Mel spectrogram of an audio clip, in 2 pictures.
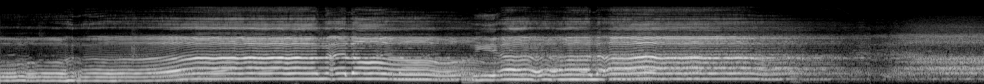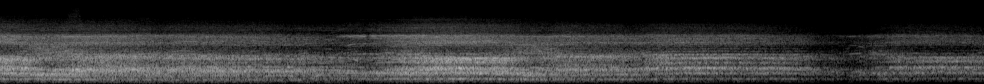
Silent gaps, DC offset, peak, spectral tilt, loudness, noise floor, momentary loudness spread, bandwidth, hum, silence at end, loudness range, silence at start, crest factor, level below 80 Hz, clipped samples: none; under 0.1%; 0 dBFS; -3.5 dB/octave; -13 LUFS; -45 dBFS; 23 LU; 16 kHz; none; 0 s; 20 LU; 0 s; 16 dB; -70 dBFS; under 0.1%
